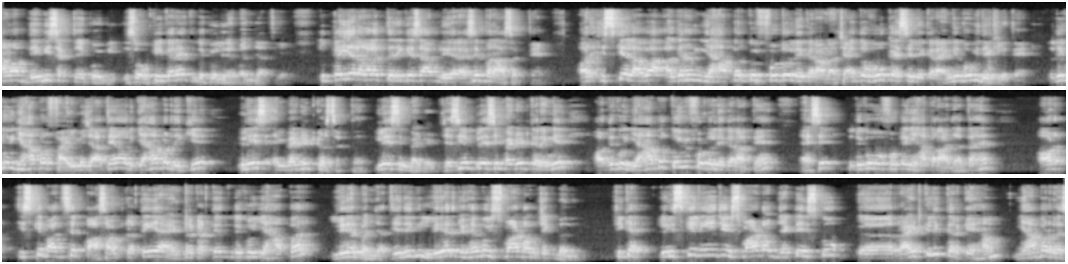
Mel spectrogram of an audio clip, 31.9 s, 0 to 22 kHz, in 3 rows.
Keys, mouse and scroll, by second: 2.1 click, 18.4 click, 23.0 click.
